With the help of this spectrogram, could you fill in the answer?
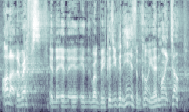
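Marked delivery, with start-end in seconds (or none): none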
